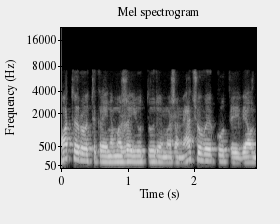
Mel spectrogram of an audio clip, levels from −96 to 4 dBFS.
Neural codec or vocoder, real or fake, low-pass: none; real; 7.2 kHz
